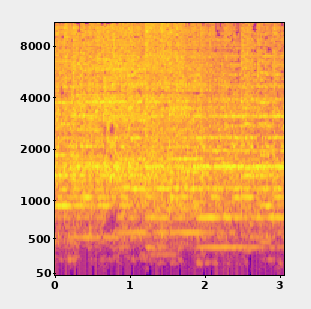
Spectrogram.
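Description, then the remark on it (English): A breaking-news sound effect plays from a phone speaker: a loud, dense musical sting of sustained bright tones that fills the moment without any talking over it. “Did you just pull out your phone to play a sound effect? A breaking news sound effect.”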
